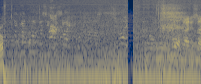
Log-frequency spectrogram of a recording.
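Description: Outdoor match ambience from the camera microphone: a steady low rumble with faint, distant voices of players on the pitch. The sound cuts out abruptly for an instant about two and a half seconds in, where the footage is edited.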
